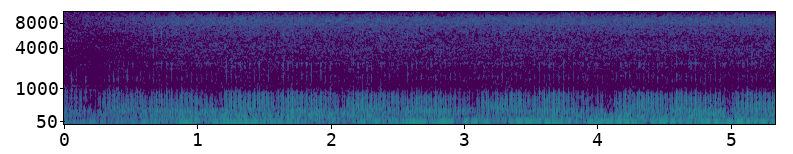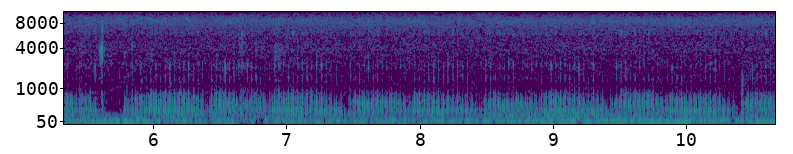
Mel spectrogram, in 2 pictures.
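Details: Relaxed kitten giving a continuous deep purr, the rumble rising and falling in a breathing rhythm of about one cycle per second, with a brief soft click midway.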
